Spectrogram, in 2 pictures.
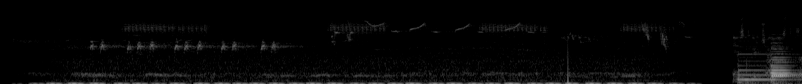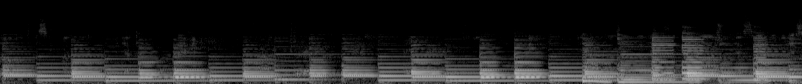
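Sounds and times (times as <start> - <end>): birds chirping and whistling: 0.6 - 7.0
piano music: 7.4 - 16.0.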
